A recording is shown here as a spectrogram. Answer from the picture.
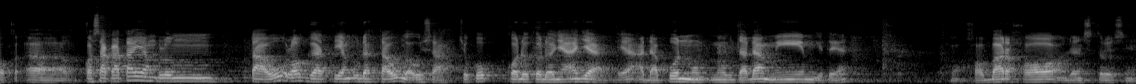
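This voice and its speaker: A man's medium-pitched voice with ordinary pitch variation, plus audible room echo and noticeable background noise. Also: moderate pace. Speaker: religious teacher. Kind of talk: kitab study reading with translation.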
